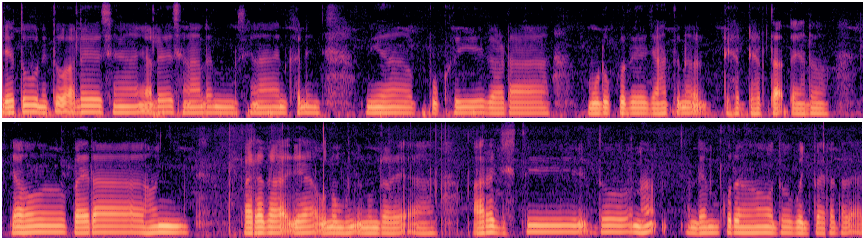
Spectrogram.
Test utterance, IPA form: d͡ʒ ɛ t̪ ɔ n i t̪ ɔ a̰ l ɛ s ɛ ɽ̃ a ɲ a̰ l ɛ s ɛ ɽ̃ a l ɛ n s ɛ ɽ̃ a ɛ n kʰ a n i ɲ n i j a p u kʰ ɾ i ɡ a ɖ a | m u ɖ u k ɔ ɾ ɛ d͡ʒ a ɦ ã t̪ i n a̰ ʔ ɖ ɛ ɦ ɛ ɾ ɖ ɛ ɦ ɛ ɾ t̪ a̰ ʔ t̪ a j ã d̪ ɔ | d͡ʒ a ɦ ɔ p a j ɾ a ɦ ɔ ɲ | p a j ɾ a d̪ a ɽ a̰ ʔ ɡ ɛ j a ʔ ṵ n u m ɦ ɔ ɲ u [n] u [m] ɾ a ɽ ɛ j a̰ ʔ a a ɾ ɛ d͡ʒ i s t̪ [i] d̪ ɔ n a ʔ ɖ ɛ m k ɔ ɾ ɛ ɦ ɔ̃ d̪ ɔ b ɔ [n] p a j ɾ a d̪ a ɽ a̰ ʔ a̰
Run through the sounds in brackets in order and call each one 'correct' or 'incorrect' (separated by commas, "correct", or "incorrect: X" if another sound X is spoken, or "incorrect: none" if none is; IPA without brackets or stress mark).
correct, correct, correct, incorrect: ɲ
